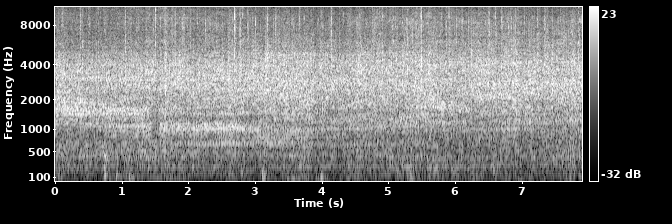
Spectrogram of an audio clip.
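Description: Wheels of a model train click and rattle over the rails.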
